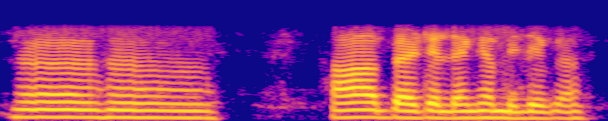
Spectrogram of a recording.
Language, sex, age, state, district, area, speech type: Hindi, female, 60+, Uttar Pradesh, Hardoi, rural, conversation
